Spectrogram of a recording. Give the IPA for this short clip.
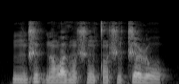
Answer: ŋ ũ d͡ʒ ø ɡ͡b ẽ lˠ ɛ ð õ ʃ ũ t ɔ̃ ʃ ʉ t͡ʃ œ ɭ o

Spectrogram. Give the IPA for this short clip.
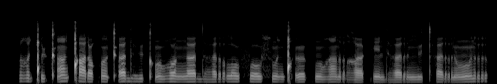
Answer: ʁ ɨ ǃ ʉ kʼ ã ǃ a ɾ ɵ qʷ ẽ kʼ ɐ dʱ ɨ kʼ õ ʁʷ ɐ ŋ ɐ dʱ ɐ r lˠ u f o sʷ ã ǃʼ ɵ k ũ ʁ ã r ʁ ɐ k ẽ dʱ ɐ r ŋ ɨ tʰ ɐ r õ r

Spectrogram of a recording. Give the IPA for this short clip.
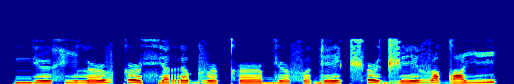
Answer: mʲ ø x i l ə˞ v k ə˞ fʲ a r ə b v ə˞ kʰ ə˞ bʲ ə˞ f ə ɡ e t͡ʃʰ ə˞ d͡ʒ e v ə dˤ i

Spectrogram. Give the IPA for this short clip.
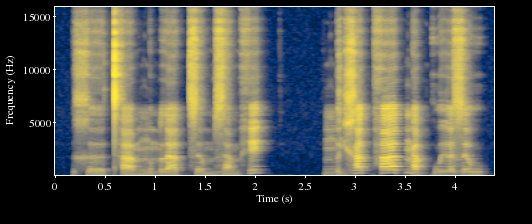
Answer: x ə̤ː˨˩ t̪ʰ a˧˩ m ŋ ə̰˧˨ m l a˨˩ t̚ s ə̤˨˩ m z a̤˨˩ m h e˦˥ k̚ | ŋ ə̰˧˨ j ɣ a˦˥ t̚ h aː˦˥ t̚ ŋ a̰˧˨ m k w ɨ˧ ə̯ z ə˧ w

